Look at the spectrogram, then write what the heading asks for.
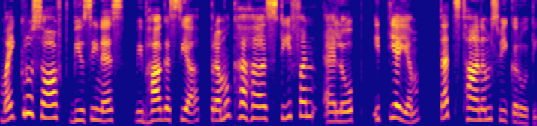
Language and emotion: Sanskrit, neutral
